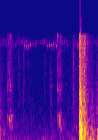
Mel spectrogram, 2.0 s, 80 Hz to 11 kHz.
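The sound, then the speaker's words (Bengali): A room door opens late at night with a sudden loud scrape near the end, after a quiet stretch filled with faint, high cricket chirps. “রাত 11টা নাগাদ বিলুর ঘরের দরজা খুলে গেল।”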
